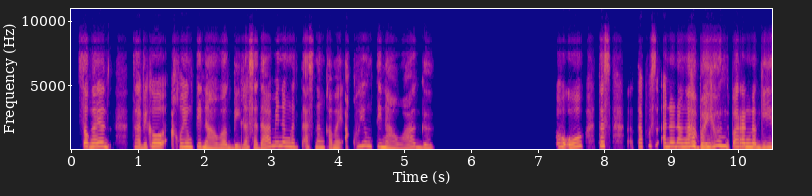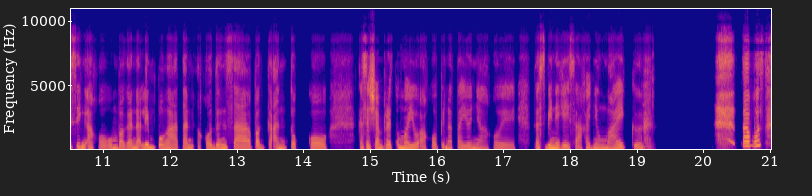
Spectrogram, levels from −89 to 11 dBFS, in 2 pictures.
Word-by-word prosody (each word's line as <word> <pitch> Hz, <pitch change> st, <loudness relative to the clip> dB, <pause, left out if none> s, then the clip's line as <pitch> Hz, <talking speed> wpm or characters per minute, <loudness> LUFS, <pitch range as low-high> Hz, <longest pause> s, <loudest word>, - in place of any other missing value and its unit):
So, 300 Hz, -, +4 dB
ngayon 295 Hz, 0 st, +3 dB, 0.4 s
sabi 260 Hz, -2 st, -1 dB
ko 290 Hz, +2 st, +4 dB, 0.2 s
ako 285 Hz, -, -4 dB
'yung 290 Hz, -1 st, +4 dB
tinawag 220 Hz, -5 st, -1 dB
bilang 195 Hz, +6 st, -2 dB
sa 225 Hz, -, 0 dB
dami 275 Hz, -, -1 dB
ng 325 Hz, -2 st, 0 dB
nagtaas 255 Hz, 0 st, -6 dB
ng 240 Hz, 0 st, -1 dB
kamay, 220 Hz, 0 st, -2 dB
ako 300 Hz, -, -9 dB
'yung 330 Hz, 0 st, -1 dB
tinawag. 225 Hz, -, -1 dB, 1.9 s
Oo, 295 Hz, +3 st, +2 dB, 0.2 s
ta's, 340 Hz, 0 st, 0 dB, 0.4 s
tapos 325 Hz, +4 st, -4 dB
ano 305 Hz, +2 st, +2 dB
na 300 Hz, -, +2 dB
nga 300 Hz, +3 st, +5 dB
ba 250 Hz, -, +1 dB
'yun, 330 Hz, +1 st, +3 dB
parang 285 Hz, +1 st, +3 dB
nagising 250 Hz, -1 st, +1 dB
ako 195 Hz, -3 st, -4 dB
kumbaga 185 Hz, 0 st, -1 dB
naalimpungatan 215 Hz, -1 st, 0 dB
ako 205 Hz, -4 st, -6 dB
dun 215 Hz, 0 st, +1 dB
sa 190 Hz, -3 st, 0 dB
pagkaantok 190 Hz, -1 st, -4 dB
ko, 195 Hz, +2 st, -2 dB, 0.5 s
kasi, 220 Hz, +2 st, +1 dB
siyempre 215 Hz, +1 st, +6 dB
tumayo 210 Hz, -4 st, 0 dB
ako, 200 Hz, +3 st, -6 dB
pinatayo 180 Hz, -4 st, -5 dB
niya 165 Hz, -3 st, -4 dB
ako, 175 Hz, -, -7 dB
eh, 150 Hz, -2 st, -7 dB, 0.3 s
ta's 210 Hz, +1 st, -1 dB
binigay 190 Hz, -2 st, +3 dB
sa'kin 175 Hz, -1 st, -5 dB
'yung 160 Hz, -, -2 dB
mic. 215 Hz, +10 st, -2 dB, 1.7 s
Tapos, 355 Hz, +3 st, +7 dB
220 Hz, 140 wpm, -24 LUFS, 195-280 Hz, 1.9 s, Tapos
